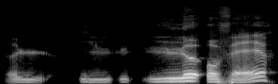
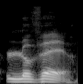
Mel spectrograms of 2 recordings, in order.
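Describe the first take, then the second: First: The article is said fully, separate from the noun. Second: The article is reduced and linked onto the noun. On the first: The speaker calls it wrong. "It's uh, incorrect, but I will understand you" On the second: The speaker calls it right. "L apostrophe. That for the, the link"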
